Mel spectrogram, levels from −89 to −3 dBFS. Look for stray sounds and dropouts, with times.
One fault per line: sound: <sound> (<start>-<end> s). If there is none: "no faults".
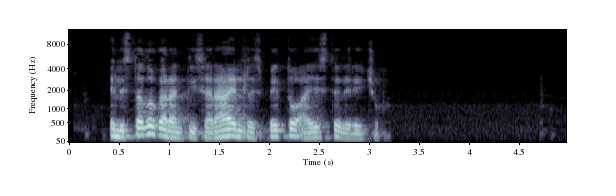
no faults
